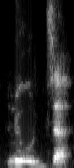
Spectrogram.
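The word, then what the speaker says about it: Noodz: sticks and nudes but it's spelled n-o-o-d-z like nods nudes of course this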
